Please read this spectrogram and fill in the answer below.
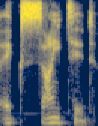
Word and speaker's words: excite: Como es un verbo, acentúo la segunda sílaba. No la primera, como los sustantivos y los adjetivos. La primera sílaba, ex. La X está al final de la sílaba, KS, ex. Y luego tengo sight. Como tengo la E al final, hace que la I se pronuncie como el abecedario, que es I.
